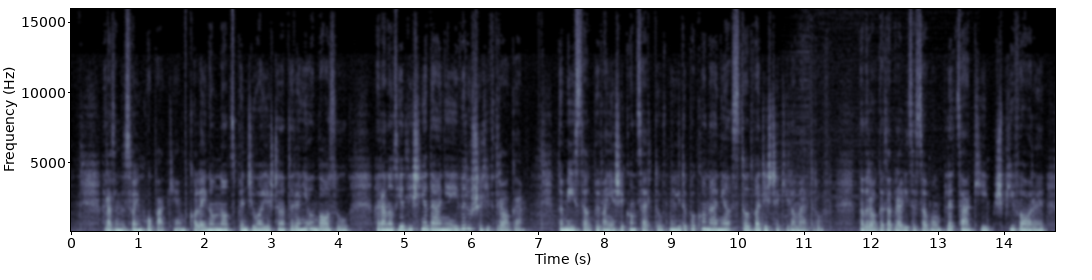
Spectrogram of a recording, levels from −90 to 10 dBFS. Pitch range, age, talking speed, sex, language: 200-220 Hz, 30-49, 140 wpm, female, Polish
